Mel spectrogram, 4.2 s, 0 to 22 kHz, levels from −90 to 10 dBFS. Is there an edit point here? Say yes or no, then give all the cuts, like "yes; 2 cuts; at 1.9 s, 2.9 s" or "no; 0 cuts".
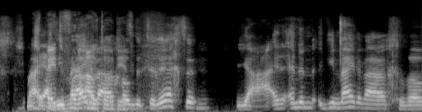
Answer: no; 0 cuts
